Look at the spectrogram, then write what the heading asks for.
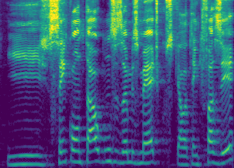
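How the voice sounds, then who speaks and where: With fairly even intonation, a man speaks at a moderate speed. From southern Brazil, Rio Grande do Sul (Canguçu); Rio Grande do Sul, Brazil. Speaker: charity bingo organizer, patient's husband; guest. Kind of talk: radio interview. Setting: radio studio, streamed live. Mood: earnest, appealing for help. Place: studio. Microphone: studio mic.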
